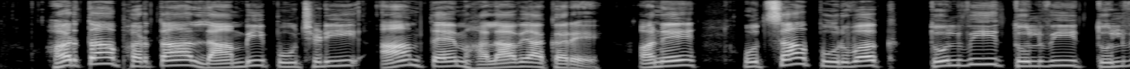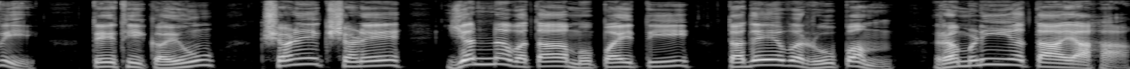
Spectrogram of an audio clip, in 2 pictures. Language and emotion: Gujarati, neutral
